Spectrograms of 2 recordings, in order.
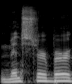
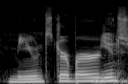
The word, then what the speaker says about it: Munster: So, should be a really great time if you want to come to the uh was it Minster Plaza? Munster. Munster.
